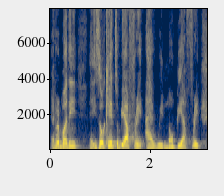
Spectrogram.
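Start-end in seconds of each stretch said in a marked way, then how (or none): none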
